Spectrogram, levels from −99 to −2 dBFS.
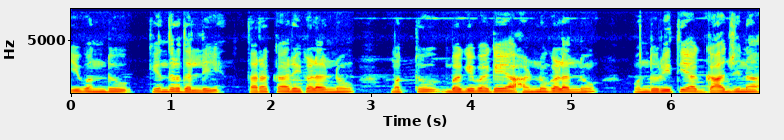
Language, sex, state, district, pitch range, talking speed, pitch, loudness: Kannada, male, Karnataka, Raichur, 150-165 Hz, 105 wpm, 160 Hz, -19 LUFS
